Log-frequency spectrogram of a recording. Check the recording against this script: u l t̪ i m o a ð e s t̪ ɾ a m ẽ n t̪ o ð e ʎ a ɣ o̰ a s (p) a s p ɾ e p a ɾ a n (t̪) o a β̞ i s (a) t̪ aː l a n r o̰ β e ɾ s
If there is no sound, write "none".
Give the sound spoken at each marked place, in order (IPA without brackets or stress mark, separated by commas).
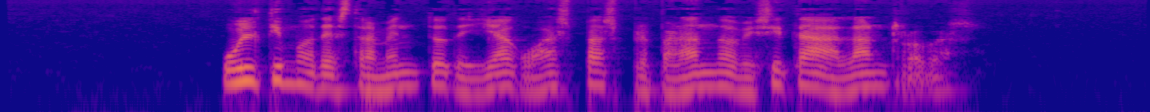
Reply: p, d̪, i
